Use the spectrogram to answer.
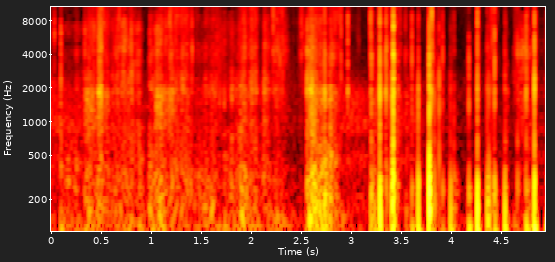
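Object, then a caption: Beeswax-coated cotton food wrap. A yellow honeycomb-print beeswax-coated cotton food wrap is folded and crinkled between the fingers and scratched with long nails. A dense, soft crinkling rustle fills the first three seconds, then gives way to a run of sharp, irregular crackles and snaps that end abruptly.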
